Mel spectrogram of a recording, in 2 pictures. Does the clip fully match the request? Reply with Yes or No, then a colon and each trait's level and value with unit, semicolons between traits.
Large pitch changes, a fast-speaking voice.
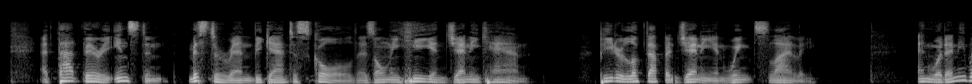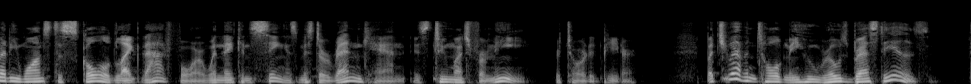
No: wide, 6.5 semitones; average, 170 wpm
